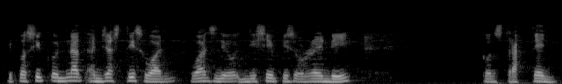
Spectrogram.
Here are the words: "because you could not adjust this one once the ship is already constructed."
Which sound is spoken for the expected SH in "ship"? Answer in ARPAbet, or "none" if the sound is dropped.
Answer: S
